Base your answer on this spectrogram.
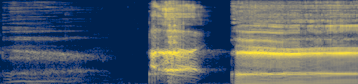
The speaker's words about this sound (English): Hey, I just remember, we never did the burping contest. Oh, shoot. Quick burps for the outro.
